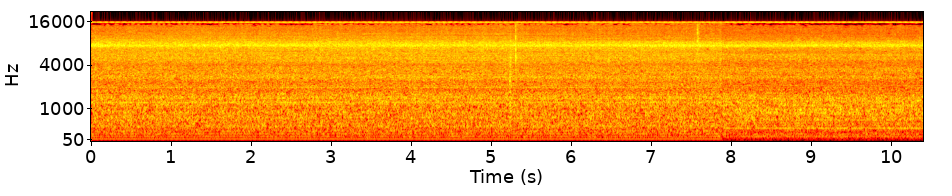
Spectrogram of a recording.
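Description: Steady machine hum with an even hiss over it. About eight seconds in the deep hum drops away, leaving a higher steady tone.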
